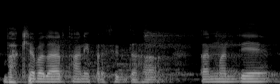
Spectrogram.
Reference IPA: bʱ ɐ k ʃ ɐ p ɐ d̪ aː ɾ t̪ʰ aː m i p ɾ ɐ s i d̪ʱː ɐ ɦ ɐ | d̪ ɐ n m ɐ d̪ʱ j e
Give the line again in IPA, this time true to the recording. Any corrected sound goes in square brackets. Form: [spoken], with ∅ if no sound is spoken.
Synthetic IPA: bʱ ɐ k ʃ ɐ p ɐ d̪ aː ɾ t̪ʰ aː [n] i p ɾ ɐ s i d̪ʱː ɐ ɦ ɐ | [t̪] ɐ n m ɐ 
